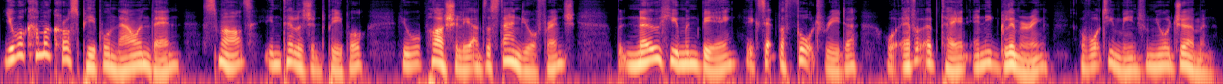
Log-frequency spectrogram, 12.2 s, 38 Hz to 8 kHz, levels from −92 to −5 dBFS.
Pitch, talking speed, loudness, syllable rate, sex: 125 Hz, 170 wpm, -20 LUFS, 5.3 syllables/s, male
